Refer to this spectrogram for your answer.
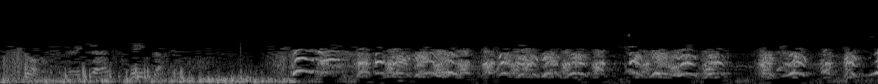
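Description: Several trained dogs bark and yip excitedly, a loud, rapid, overlapping volley of sharp calls that keeps going with barely a pause, preceded by a low, rough rumble.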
